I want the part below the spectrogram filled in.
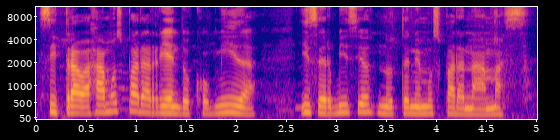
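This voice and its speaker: A woman from Colombia with a Colombian Spanish accent, a mother giving an earnest, measured interview testimony with some halting restarts. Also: medium pitch, steady tone, no room sound.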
